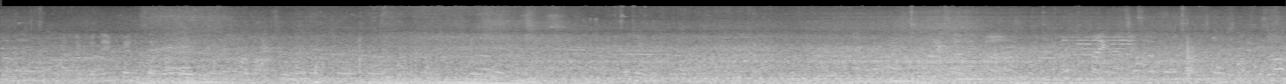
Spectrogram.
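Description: City street traffic noise with a bus engine running close by, a low rumble strongest through the middle, under the voices of passers-by.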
